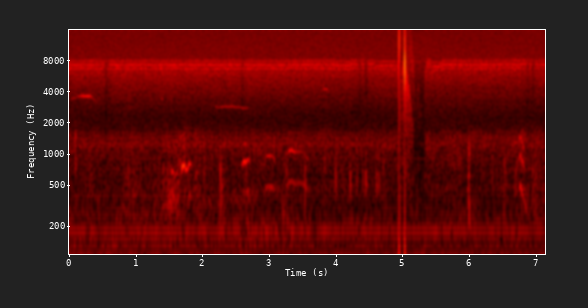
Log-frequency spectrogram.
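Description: Steady low electrical hum on the camcorder's audio track, with a few faint short pitched sounds over it and one sharp click about five seconds in.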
